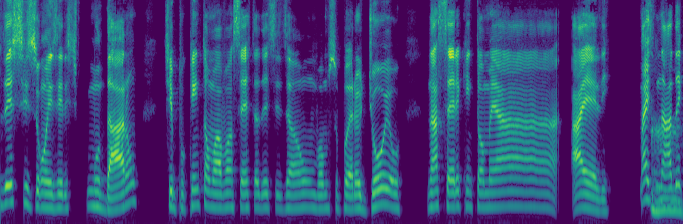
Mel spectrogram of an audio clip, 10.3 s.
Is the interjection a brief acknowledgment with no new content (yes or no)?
yes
